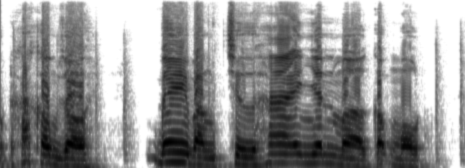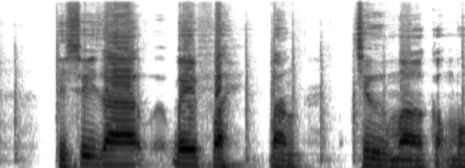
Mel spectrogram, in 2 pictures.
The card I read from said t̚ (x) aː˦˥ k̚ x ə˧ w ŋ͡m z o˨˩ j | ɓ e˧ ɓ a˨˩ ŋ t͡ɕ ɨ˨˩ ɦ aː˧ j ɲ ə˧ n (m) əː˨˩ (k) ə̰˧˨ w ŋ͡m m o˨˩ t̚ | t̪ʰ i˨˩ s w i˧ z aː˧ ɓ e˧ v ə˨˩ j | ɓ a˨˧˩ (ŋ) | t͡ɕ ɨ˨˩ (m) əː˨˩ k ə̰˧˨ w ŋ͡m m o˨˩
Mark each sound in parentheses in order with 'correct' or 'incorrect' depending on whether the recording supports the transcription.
correct, correct, correct, correct, correct

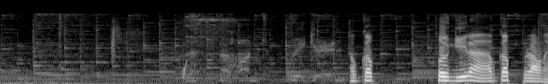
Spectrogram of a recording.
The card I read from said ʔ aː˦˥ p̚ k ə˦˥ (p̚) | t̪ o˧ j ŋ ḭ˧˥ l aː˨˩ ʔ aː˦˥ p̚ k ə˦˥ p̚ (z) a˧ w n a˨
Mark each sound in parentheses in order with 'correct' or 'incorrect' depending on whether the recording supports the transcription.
correct, correct

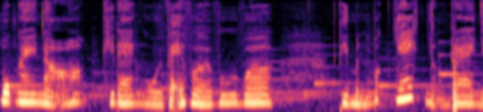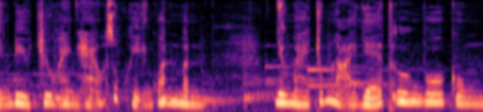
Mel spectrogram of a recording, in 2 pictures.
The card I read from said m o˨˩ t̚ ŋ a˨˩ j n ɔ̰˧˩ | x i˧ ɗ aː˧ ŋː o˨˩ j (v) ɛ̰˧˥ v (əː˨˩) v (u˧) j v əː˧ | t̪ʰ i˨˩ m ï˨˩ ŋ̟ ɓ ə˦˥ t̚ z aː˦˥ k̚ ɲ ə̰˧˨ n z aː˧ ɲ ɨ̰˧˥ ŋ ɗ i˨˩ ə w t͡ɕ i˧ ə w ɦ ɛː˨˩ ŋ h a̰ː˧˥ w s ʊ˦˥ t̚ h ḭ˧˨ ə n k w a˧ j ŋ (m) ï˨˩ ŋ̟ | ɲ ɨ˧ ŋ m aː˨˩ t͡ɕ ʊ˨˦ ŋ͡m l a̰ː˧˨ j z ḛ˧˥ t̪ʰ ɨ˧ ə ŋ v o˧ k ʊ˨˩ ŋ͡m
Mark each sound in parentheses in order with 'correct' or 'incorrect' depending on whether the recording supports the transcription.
correct, correct, correct, correct

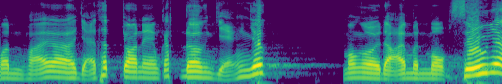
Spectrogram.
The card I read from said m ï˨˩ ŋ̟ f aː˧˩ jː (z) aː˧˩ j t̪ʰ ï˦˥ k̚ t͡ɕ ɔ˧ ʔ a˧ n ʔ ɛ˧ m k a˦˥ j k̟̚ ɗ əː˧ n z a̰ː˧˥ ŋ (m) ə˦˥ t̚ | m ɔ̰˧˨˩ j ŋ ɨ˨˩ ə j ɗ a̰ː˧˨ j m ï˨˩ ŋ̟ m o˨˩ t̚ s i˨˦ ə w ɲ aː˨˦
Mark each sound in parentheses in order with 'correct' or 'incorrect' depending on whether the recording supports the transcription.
correct, incorrect: ɲ

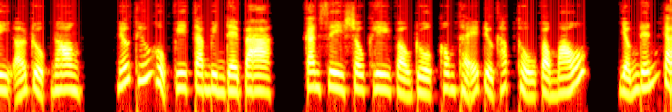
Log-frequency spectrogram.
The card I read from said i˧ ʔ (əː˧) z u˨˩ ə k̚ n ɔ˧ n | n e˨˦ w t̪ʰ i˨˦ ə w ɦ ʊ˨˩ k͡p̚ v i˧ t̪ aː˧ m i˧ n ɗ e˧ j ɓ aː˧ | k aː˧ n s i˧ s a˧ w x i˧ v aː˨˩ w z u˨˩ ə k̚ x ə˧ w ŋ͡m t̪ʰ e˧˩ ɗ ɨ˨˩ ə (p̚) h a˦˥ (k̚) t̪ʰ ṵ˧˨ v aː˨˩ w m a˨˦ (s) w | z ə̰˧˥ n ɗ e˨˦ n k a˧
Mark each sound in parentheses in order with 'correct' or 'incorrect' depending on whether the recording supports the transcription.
incorrect: əː˧˩, incorrect: k̚, incorrect: p̚, incorrect: none

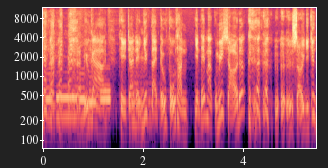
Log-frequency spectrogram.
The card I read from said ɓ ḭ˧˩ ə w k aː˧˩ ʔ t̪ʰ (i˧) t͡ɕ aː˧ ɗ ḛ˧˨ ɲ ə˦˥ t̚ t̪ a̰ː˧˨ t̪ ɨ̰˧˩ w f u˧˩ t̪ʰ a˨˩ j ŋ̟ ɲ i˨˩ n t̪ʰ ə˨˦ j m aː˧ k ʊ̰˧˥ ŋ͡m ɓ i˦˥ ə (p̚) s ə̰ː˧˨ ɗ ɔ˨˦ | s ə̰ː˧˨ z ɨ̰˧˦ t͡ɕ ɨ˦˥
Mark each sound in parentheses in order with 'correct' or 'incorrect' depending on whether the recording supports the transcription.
incorrect: i˨˩, incorrect: t̚

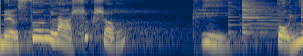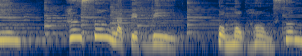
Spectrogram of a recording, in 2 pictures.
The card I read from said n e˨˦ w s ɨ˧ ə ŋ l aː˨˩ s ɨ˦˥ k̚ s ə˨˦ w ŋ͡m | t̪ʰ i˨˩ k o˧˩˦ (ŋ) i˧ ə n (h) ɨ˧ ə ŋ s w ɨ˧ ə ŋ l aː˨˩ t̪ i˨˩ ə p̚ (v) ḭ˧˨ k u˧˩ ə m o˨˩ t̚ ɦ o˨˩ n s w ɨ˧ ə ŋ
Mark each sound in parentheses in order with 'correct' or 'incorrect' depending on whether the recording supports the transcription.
incorrect: ɲ, correct, correct

